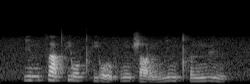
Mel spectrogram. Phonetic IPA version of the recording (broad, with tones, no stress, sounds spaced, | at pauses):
i˧˥ n t͡s ä˧˥ t̪ʰ j o˧˥ ʊ̯ t̪ʰ j o̰˨˩ ʊ̯ f ʊ˥˩ ŋ ʂ ɑ̰˨˩ ŋ m i˥˩ n t̪ʰ ə˧˥ n m y˥˩ n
